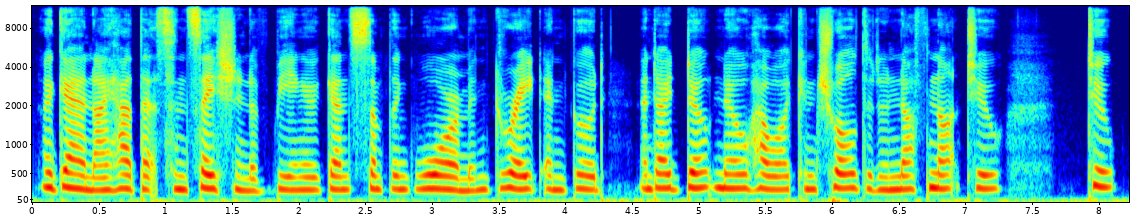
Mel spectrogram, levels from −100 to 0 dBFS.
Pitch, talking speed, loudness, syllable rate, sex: 230 Hz, 180 wpm, -18 LUFS, 4.9 syllables/s, female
